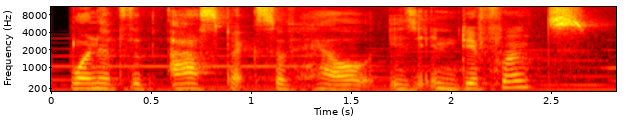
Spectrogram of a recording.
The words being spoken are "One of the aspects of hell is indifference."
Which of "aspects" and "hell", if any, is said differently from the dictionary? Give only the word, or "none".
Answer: none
